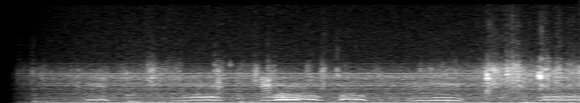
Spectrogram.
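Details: On a live nest cam, a long-eared owl defending its nest from another long-eared owl gives mid-pitched, arching moans that rise and fall, some overlapping, about two or three a second, over a steady background hiss.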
